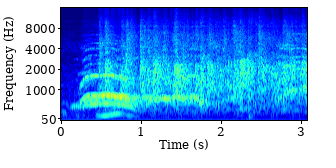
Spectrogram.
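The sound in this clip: An audience at a live storytelling event applauds to welcome the next storyteller. A voice calls out as the clapping swells, then a loud, even burst of applause carries on steadily to the end.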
